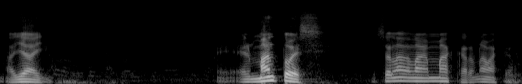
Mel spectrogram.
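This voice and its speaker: A man's voice: medium pitch, lively intonation, moderate pace, a little mellow, dry recording. A man teaching a church discipleship class, emphatic and repetitive, often asking if his listeners follow him. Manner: emphatic, repeats himself, asks listeners if they follow.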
